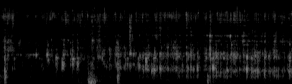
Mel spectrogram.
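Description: Filtered drinking water from a gravity water system trickles and pours into a kettle, a quiet, steady liquid splash with small drips, no voices.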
